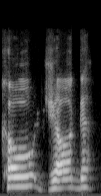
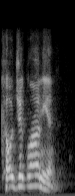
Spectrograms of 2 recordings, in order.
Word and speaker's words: Kojoglanyan: So it's 11 letters long, and it's pronounced the way it's spelled, Kojoglanyan, Kojoglanyan.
